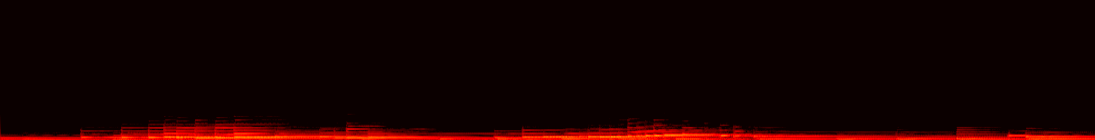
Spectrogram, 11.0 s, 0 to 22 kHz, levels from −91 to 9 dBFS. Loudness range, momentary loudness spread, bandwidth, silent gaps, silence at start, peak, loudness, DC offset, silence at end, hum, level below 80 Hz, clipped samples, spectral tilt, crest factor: 8 LU; 14 LU; 4 kHz; none; 0 s; -30 dBFS; -45 LUFS; under 0.1%; 0 s; none; -62 dBFS; under 0.1%; -8.5 dB/octave; 16 dB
